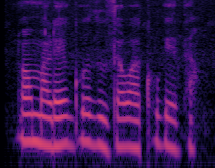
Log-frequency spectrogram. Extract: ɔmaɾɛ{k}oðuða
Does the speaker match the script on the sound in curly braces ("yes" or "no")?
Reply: no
